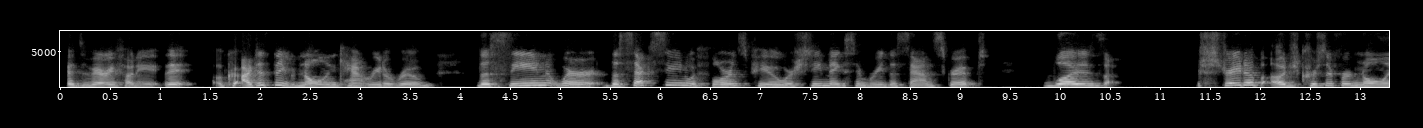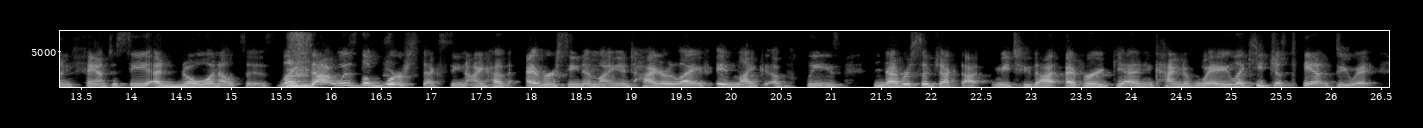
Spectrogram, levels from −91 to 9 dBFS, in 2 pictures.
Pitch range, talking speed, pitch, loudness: 190-255 Hz, 170 wpm, 215 Hz, -27 LUFS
